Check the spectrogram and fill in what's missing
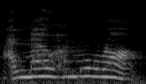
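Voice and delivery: soft, high incantation; hushed magic word; whispered spell. A narrator's reading. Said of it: "and whispered".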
